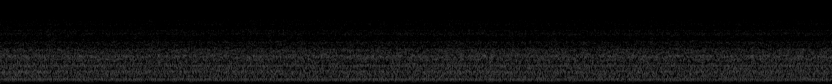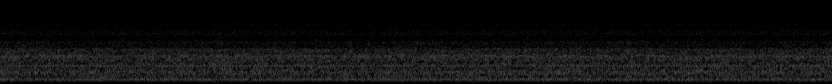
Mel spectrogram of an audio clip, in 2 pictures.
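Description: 13.56 MHz solid-state Tesla coil (HFSSTC) running continuously, its flame-like arc giving a steady, faint hiss with a faint even hum in it.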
